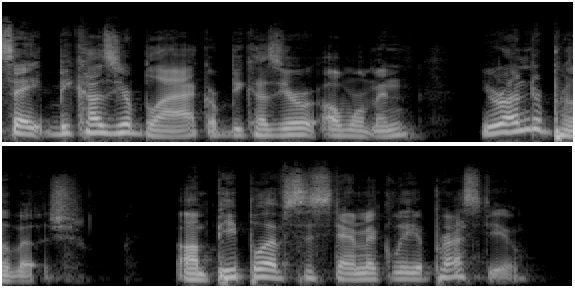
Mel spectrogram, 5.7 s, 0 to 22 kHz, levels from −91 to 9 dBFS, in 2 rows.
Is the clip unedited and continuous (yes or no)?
yes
